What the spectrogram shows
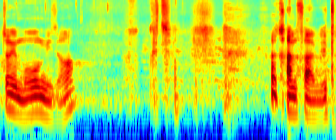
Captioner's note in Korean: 웃음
